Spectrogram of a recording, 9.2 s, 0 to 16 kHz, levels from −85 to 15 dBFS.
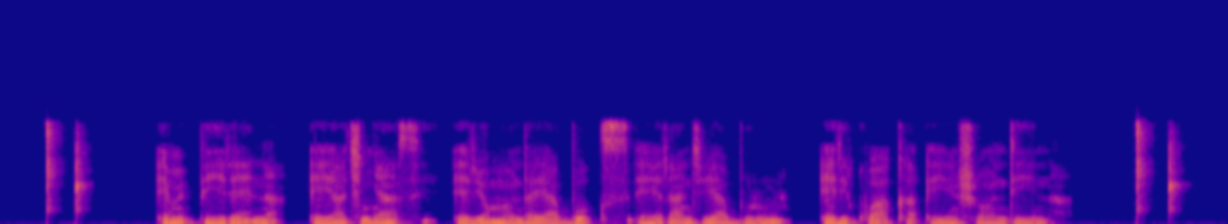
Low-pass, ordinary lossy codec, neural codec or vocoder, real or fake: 7.2 kHz; AAC, 64 kbps; none; real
